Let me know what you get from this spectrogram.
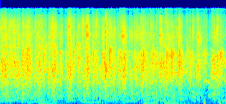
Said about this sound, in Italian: Buonasera a voi che siete qua nell'auditorium e buonasera a chi ci sta ascoltando da casa. Scappiamo anche un applauso.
